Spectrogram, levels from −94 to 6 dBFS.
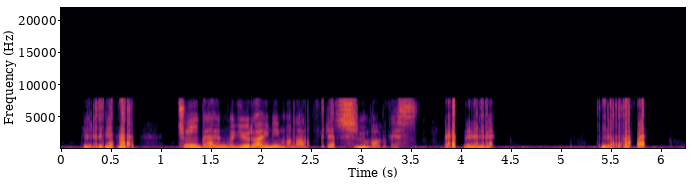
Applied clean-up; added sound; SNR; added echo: neural diffusion model UNIVERSE++.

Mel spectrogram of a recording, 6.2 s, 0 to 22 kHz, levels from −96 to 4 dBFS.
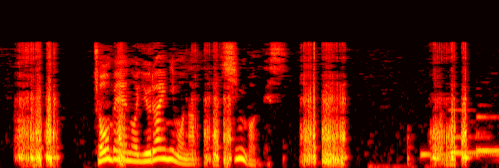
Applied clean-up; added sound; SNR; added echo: classical method Wiener filter.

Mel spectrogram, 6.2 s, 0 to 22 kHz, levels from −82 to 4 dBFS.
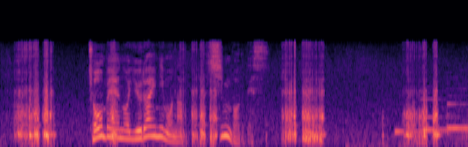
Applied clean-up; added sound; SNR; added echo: none; Wood / Tools; 0 dB; none.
